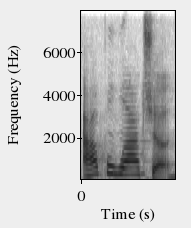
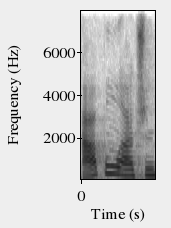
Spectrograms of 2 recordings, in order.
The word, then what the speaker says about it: Appalachia: And it's pronounced Appalachia, not Appalachia. Lawmakers give the pronunciation lesson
